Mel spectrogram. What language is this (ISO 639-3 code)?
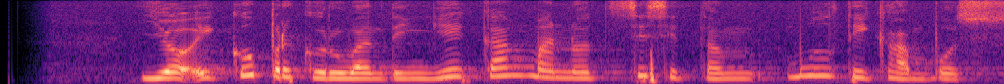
jav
